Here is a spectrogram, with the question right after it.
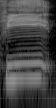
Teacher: تو یہ یا مدہ ہے، آپ نے اس کو ایک الف تک کھینچ لینا ہے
